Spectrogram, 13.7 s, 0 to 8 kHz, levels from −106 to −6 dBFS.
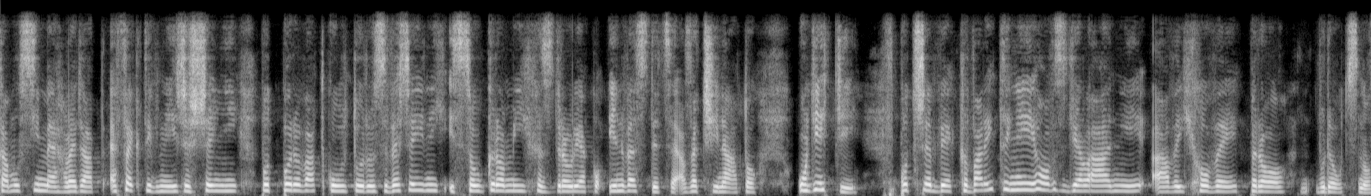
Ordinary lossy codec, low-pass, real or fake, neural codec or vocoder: none; 7.2 kHz; fake; codec, 16 kHz, 4.8 kbps, FACodec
